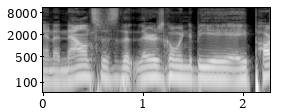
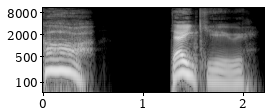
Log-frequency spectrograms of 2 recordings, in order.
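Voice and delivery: put-on old village elder voice; 3 semitones higher than usual. Voicing the town elder Erengard thanking the party: Erengard voice. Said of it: "Now he sounds like that".

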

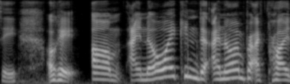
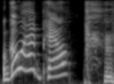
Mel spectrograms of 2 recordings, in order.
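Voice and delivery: very high-pitched cartoon-style voice; 12 semitones higher than usual. Playing a cartoon mouse answering another speaker: Mickey Mouse voice. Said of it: "Say, Mickey".

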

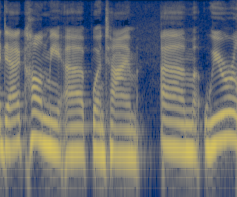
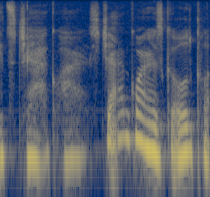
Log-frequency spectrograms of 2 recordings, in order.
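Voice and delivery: commercial voiceover, radio ad announcer voice; 3 semitones lower, 6 dB quieter than usual. Retelling a strip club ad once voiced: commercial voiceover voice. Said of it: "And so I did the voiceover".

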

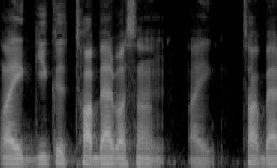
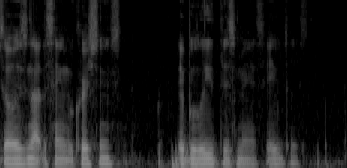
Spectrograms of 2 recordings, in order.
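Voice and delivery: hushed, under-the-breath half-whisper; 7 dB quieter than usual. Speaking during a group conversation, half-whispering. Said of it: "Why are you whispering?".

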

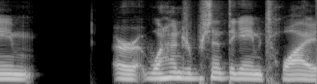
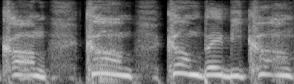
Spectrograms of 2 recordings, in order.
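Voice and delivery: put-on very high, stretched-out, drawn-out scream; 10 semitones higher than usual. Retelling a famous clip from an A S M R video: imitating a guy screaming. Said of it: "the guy screaming".

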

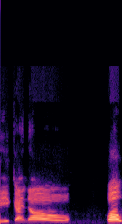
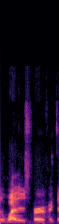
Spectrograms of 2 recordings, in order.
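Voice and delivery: usual speaking voice

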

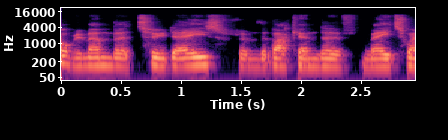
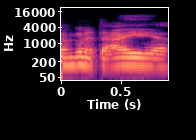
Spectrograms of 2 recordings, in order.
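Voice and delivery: ordinary talk

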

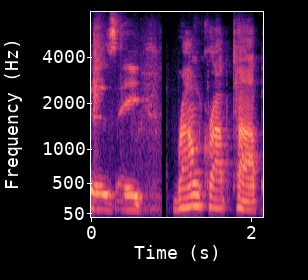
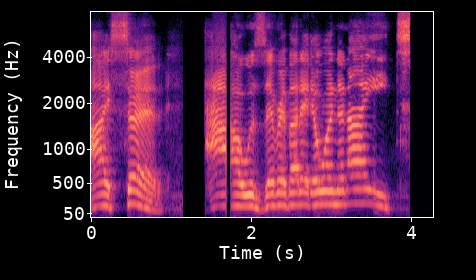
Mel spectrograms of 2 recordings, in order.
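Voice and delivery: higher-pitched arena ring announcer voice, crowd-rousing; 6 semitones higher than usual. Voicing an announcer addressing the crowd at the ring center: ring announcer voice. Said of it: "an announcer comes out to the center of the ring".

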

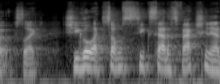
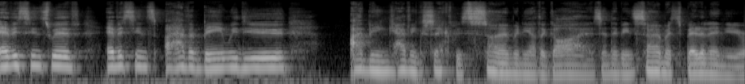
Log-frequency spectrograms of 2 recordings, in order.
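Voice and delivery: sultry, seductive, taunting voice with a cutting edge; 4 dB quieter than usual. Retelling a woman's hurtful words in bed: imitating a seductive voice. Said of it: "getting really seductive with her voice".

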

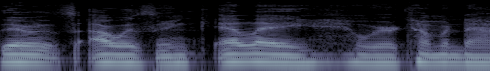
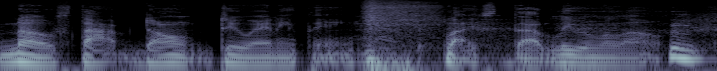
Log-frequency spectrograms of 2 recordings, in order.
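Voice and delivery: usual speaking voice

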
